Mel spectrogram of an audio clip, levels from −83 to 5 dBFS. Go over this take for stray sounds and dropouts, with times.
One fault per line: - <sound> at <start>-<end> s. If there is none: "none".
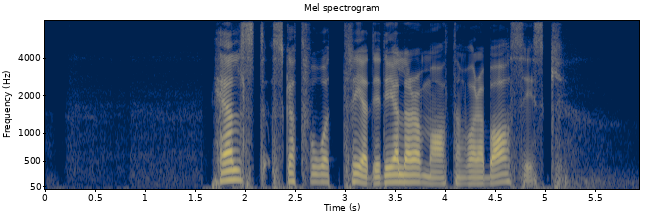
none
